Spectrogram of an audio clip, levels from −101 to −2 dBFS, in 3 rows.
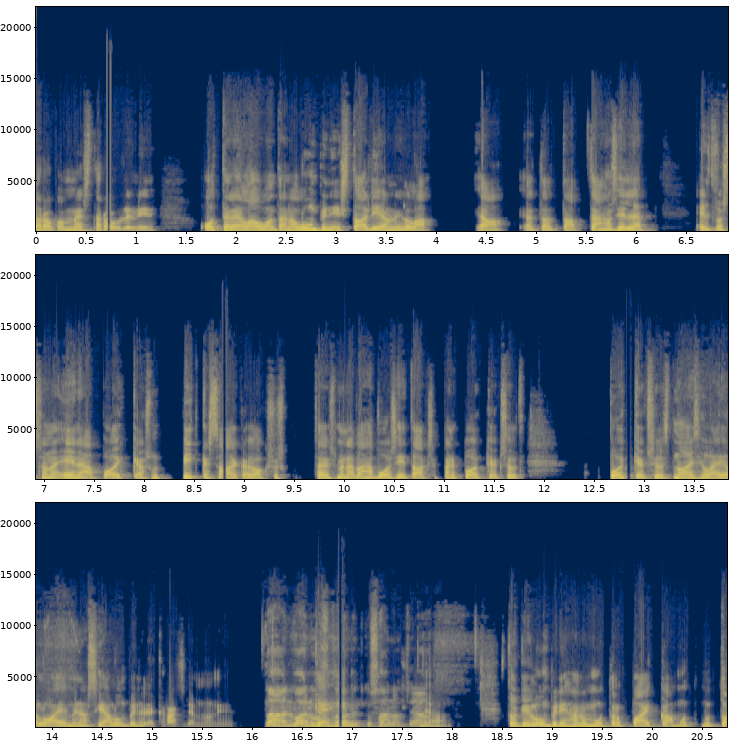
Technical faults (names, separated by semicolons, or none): gap at a join of encoded pieces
